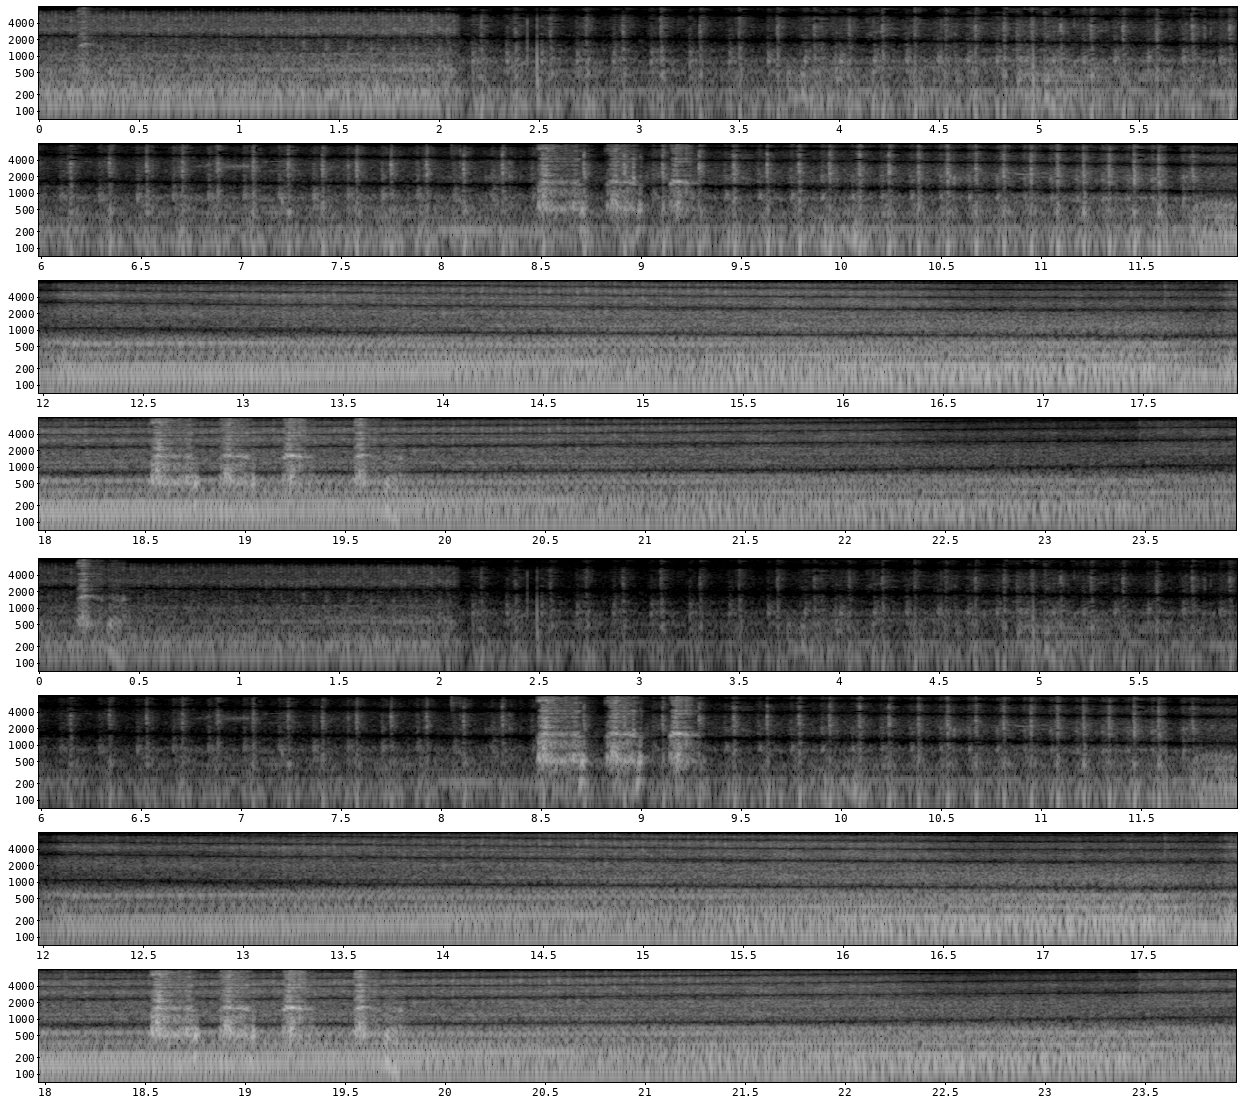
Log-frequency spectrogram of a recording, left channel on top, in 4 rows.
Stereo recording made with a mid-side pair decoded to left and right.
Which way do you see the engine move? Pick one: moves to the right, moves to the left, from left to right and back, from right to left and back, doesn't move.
moves to the right.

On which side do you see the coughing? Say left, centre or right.
right.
